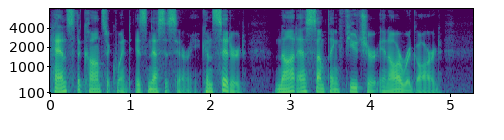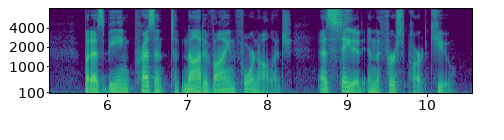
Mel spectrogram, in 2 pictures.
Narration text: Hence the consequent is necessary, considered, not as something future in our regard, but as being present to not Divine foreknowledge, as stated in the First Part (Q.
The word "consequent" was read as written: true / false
true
